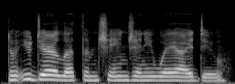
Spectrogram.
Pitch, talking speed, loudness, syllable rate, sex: 190 Hz, 255 wpm, -17 LUFS, 5.5 syllables/s, female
